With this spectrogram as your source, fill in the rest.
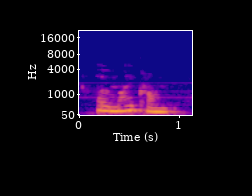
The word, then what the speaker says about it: omicron: In fact, perhaps it should be pronounced omicron, because it has the word micron in it, which suggests something that is very little.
